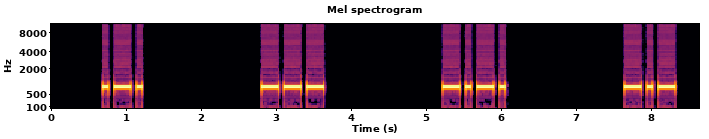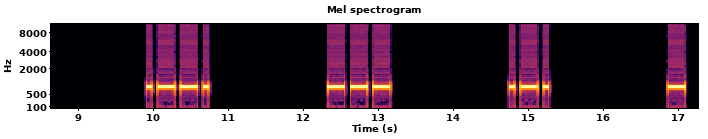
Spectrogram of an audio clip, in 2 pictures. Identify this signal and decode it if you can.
Morse code, heard as a keyed tone, about 16 wpm, spaced as for 5 wpm, 800 Hz. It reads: ROCKPORT
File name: CW Code Groups @5WPM / fromSM's / Cities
